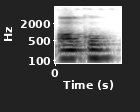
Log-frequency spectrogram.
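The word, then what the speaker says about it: ọkụ: The fire itself is called oko in Igbo land or Igbo language.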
